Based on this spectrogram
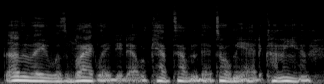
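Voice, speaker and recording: A woman's voice: low-pitched, fairly even intonation, very fast, gravelly, slightly rough, dry recording, highs cut off. A middle-aged woman chatting casually in a rambling storytime vlog, filled with fillers, recorded on a phone in her parked car. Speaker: vlogger.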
